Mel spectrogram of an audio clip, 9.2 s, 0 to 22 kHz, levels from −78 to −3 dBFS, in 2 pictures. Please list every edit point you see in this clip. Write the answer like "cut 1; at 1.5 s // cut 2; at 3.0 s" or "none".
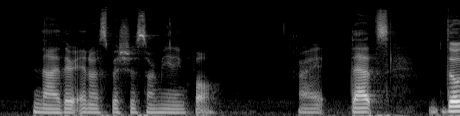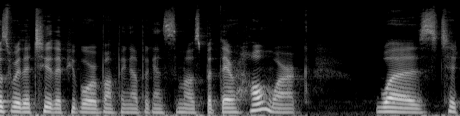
none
